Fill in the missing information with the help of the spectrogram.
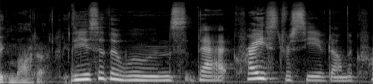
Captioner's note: voiceover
